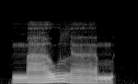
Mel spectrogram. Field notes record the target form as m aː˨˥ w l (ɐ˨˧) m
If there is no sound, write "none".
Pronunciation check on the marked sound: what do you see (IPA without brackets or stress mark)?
ɐ˨˩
